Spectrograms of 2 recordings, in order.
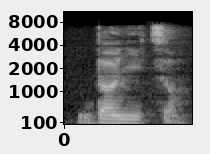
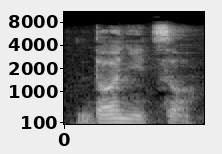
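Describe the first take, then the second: No difference in how they are said.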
